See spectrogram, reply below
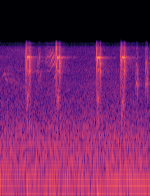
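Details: Mother robin calling near her low nest in an oak to lure attention from passers-by; four loud high chirps about half a second apart, followed by two softer, lower notes.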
